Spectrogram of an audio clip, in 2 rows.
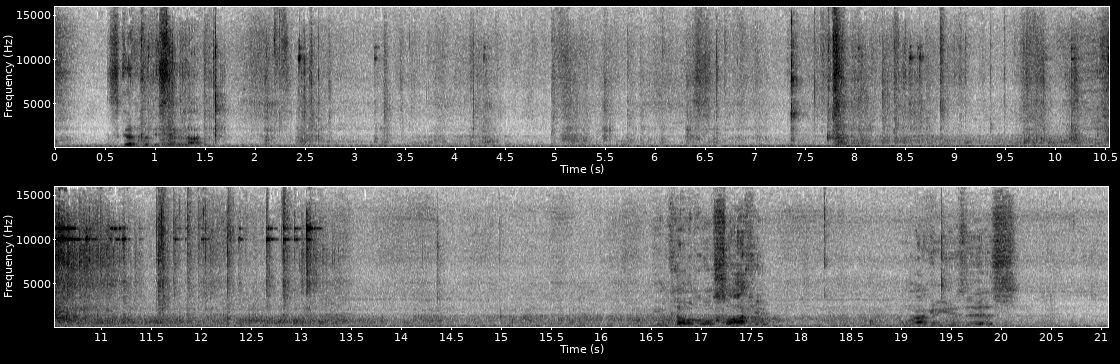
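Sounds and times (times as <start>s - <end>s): motor humming: 0.0s - 21.0s
sharp knocks and clatter: 4.2s - 13.6s.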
